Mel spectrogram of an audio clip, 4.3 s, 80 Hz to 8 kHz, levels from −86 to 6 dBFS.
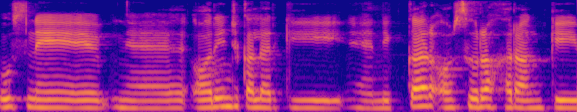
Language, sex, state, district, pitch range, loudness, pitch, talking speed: Hindi, female, Delhi, New Delhi, 195-215 Hz, -19 LUFS, 200 Hz, 125 wpm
